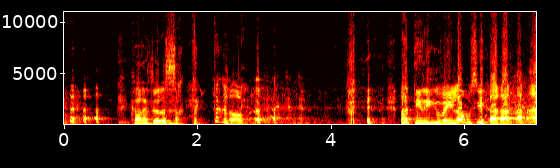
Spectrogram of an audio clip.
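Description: An audience laughs and claps.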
